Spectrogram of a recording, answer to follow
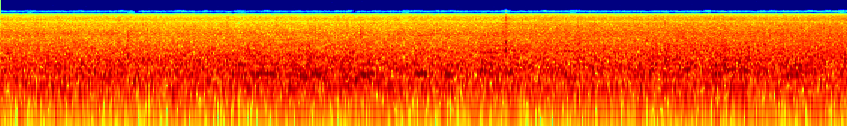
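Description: Shallow mountain river rushing steadily over a rocky bed and around boulders in small cascades.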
